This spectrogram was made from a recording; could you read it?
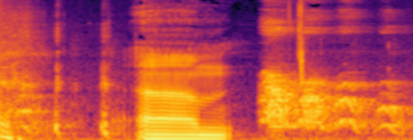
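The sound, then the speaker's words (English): An excited dog, Foxy, lets out a few quick short yips, then one loud, drawn-out bark, followed by someone talking over faint background sounds. “That's my kind of dog right there.”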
